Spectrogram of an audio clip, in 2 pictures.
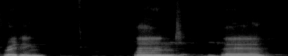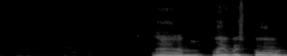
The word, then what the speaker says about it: Reading: west of London it's spelled reading that is pronounced reading and their I was born in Reading in 1947 not long after I was born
